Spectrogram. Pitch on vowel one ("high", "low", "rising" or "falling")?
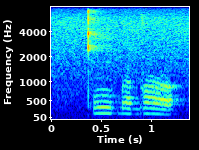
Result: low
